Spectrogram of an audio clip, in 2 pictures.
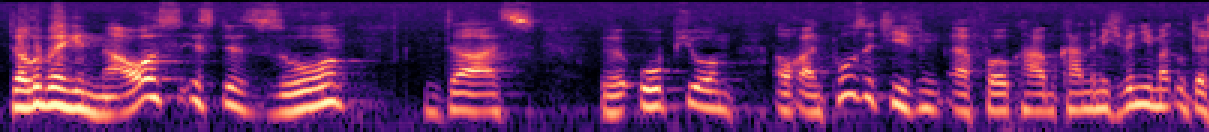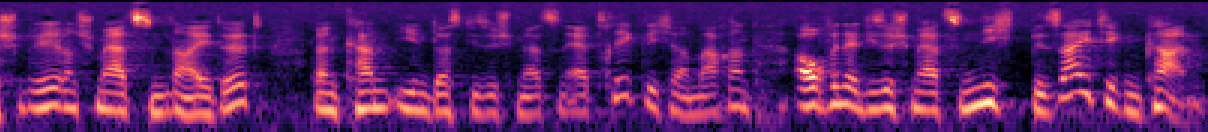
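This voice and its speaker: A man giving a lecture on faith to an audience, earnest and hesitant, often pausing with filler sounds. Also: mid-range voice, mellow. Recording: dull lo-fi recording.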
